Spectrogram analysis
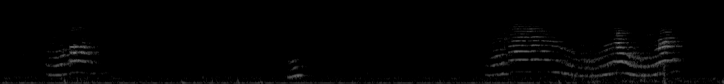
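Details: A Ragdoll cat, one of two (aged 2 years 10 months and 2 years 6 months) that come over as soon as their owner takes a break, gives a short meow, a tiny chirp, then two longer wavering meows.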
